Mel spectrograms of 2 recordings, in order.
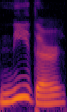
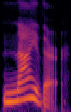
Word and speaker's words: neither: One said either, the other said either, one said neither, the other said neither. And the lesson? Even two people who love each other can disagree on pronunciation, and both of them are right.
